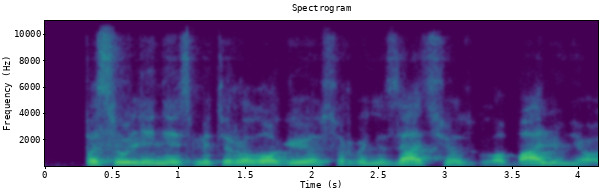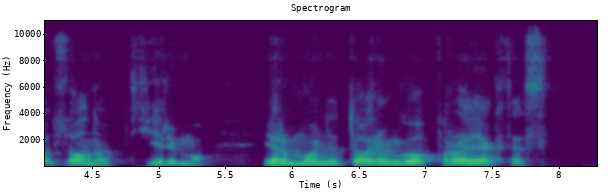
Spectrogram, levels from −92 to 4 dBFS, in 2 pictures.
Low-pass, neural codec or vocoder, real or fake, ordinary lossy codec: 9.9 kHz; vocoder, 48 kHz, 128 mel bands, Vocos; fake; Opus, 24 kbps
